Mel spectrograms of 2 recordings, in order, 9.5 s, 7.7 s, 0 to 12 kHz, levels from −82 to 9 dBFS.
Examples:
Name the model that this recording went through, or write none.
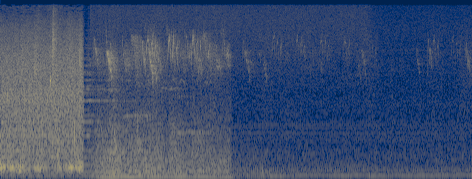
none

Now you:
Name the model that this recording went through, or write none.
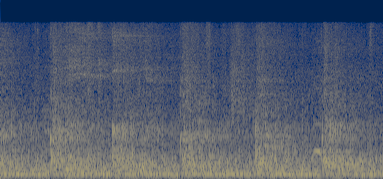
vocoder, BigVGAN v2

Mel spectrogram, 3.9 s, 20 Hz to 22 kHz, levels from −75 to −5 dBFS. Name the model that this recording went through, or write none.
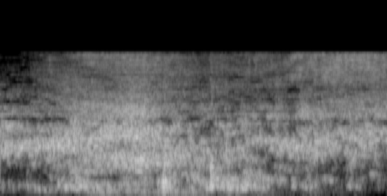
none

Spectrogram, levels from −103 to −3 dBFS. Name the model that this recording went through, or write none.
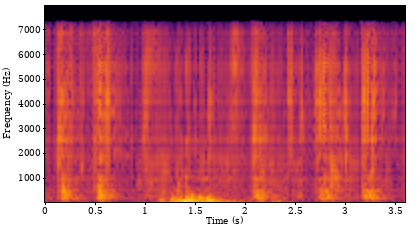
vocoder, BigVGAN v2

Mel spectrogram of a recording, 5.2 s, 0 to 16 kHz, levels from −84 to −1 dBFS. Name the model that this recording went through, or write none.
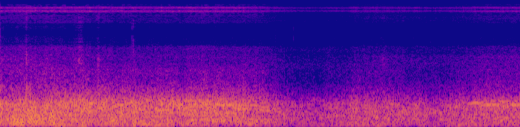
vocoder, BigVGAN v2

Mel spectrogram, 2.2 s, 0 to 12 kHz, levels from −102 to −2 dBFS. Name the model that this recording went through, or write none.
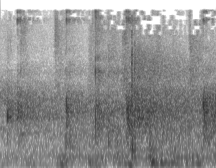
none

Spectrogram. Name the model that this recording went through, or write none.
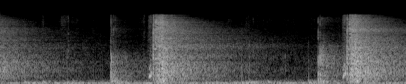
none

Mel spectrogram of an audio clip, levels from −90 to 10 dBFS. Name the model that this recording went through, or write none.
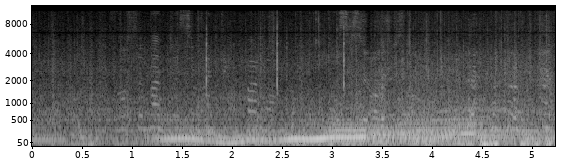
none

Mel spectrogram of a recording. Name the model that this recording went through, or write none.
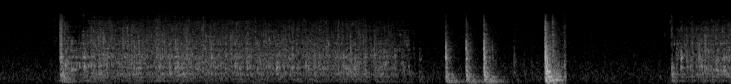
none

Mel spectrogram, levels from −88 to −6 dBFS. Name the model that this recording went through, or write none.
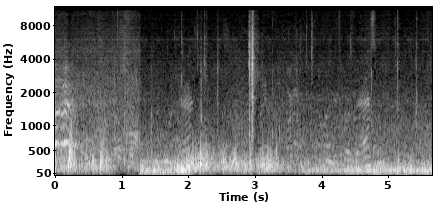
vocoder, BigVGAN v2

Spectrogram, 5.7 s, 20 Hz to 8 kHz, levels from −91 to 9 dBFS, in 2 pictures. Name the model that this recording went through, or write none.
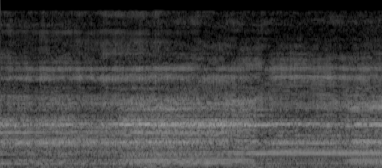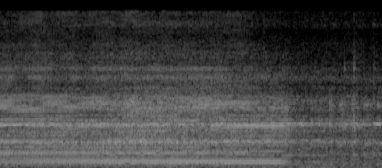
none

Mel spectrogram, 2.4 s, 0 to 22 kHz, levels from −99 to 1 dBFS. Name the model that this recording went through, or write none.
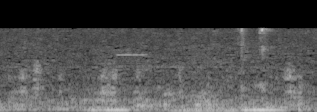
vocoder, BigVGAN v2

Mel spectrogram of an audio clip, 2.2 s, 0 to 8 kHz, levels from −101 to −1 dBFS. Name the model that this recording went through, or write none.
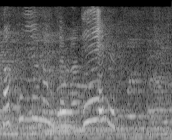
none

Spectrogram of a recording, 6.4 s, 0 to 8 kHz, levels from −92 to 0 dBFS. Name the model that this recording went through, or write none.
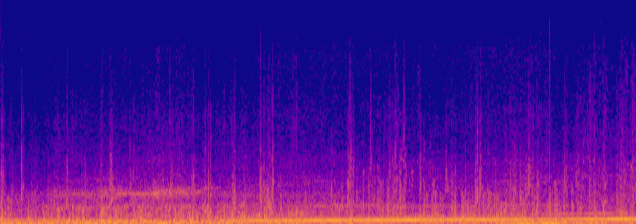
none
